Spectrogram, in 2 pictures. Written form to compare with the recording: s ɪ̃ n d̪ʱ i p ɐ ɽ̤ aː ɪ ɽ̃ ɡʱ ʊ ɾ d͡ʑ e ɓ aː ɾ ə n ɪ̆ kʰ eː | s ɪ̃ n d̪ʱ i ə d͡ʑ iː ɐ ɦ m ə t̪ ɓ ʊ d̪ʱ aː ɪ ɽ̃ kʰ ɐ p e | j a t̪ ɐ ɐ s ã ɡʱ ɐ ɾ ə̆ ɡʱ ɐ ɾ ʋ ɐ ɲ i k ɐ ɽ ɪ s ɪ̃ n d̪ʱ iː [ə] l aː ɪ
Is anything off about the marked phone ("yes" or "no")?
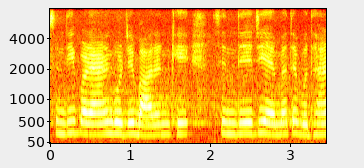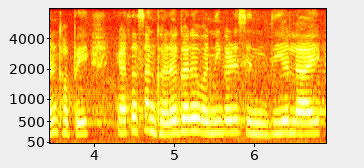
no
